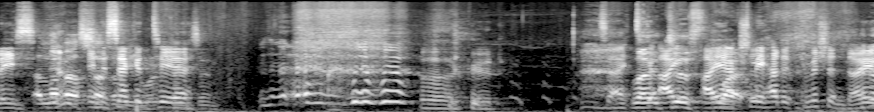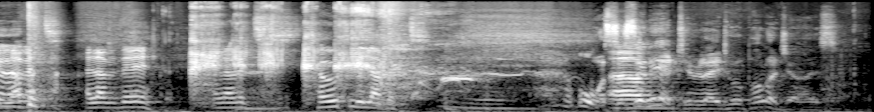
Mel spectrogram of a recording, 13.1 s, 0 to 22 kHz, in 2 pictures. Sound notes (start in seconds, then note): 8.0 joke shoehorn noises; 10.2 winces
